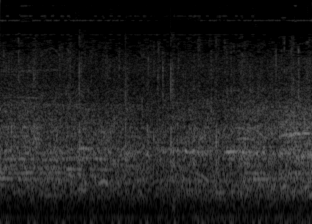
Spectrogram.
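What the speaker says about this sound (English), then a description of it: "The crowd goes crazy." A large stadium crowd at a Cubs at Indians baseball game roars and applauds in a dense, steady wash of cheering and clapping that fills the whole stretch without a break.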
